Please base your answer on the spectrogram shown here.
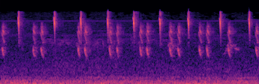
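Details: Hummingbird in Brazilian nature giving short, sharp high chirps, singly and in quick pairs, about two or three per second, over a steady low rumble.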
